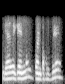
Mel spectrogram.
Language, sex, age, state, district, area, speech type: Tamil, female, 60+, Tamil Nadu, Virudhunagar, rural, conversation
